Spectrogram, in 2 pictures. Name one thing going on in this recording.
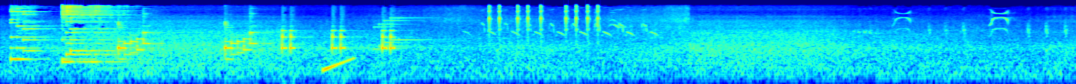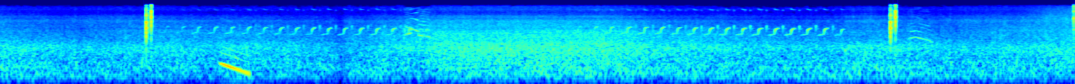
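Soft wind blows steadily outdoors.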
